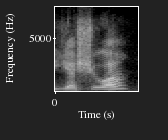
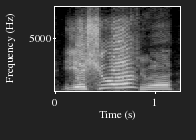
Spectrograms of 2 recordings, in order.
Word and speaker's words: Yeshua: you something to say you have to say yeshua you are said it right so once again yeshua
